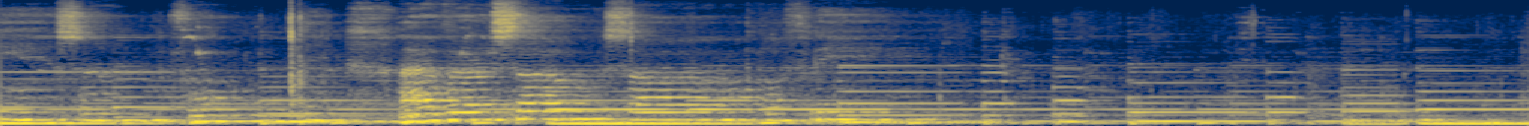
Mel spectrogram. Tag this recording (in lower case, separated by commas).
music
